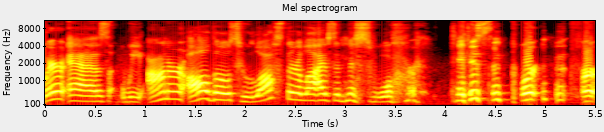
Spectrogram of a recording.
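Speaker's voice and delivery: held-back laughter. Reading a group's proclamation aloud, holding back a laugh. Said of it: "I'm trying not to laugh".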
